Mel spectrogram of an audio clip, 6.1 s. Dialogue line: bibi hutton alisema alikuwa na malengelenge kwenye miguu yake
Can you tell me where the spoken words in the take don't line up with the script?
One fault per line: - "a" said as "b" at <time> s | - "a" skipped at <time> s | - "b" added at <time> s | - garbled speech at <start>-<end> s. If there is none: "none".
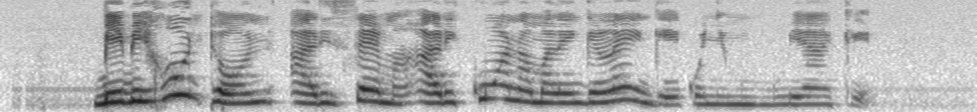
none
